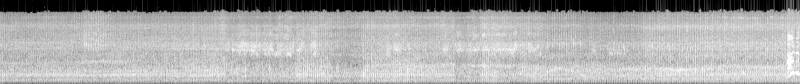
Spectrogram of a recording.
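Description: Small go-kart engines running on the track, the engine note rising and falling with the throttle through the corners, with another kart running close by.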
